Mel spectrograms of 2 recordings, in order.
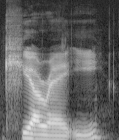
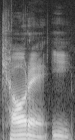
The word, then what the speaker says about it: Keyarae Yi: Start with the perfect pronunciation of your name. – Oh, yeah. – So we can help everybody practice. – Okay. My name is Keyarae Yi. I know it's really hard to pronounce. You know, I can, you know, let you know my exactly name is, you know, Keyarae Yi.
